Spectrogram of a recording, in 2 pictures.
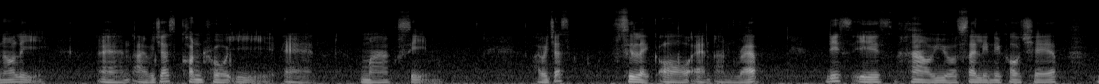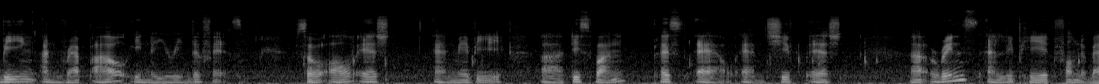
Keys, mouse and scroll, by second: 2.1 ctrl+e, 4.4 click, 4.9 middle click, 5.7 a, 6.7 u, 13.4 click, 14.5 alt+h, 15.2 click, 15.7 3, 17.8 l, 18.9 shift+h, 19.6 2, 20.2 middle click, 20.4 middle click, 21.2 click.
